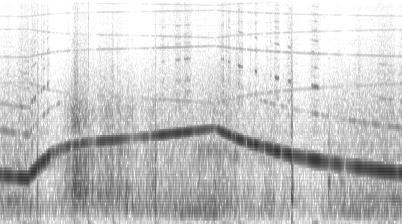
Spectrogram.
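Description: Police car siren wailing, a single tone rising and then falling slowly in pitch, over steady road noise, with a few sharp clicks.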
